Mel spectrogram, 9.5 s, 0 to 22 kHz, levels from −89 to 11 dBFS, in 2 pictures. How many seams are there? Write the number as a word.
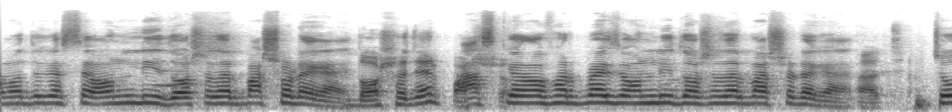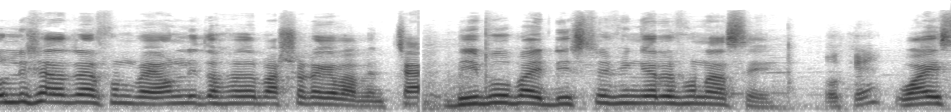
one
